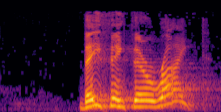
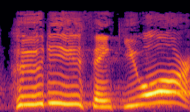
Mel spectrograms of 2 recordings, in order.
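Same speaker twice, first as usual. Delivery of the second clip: louder, higher retort; mock indignant challenge; 7 semitones higher, 8 dB louder than usual. A preacher voicing the crowd's indignant challenge. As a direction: throw the question back at him in scorn. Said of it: "They're asking him".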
